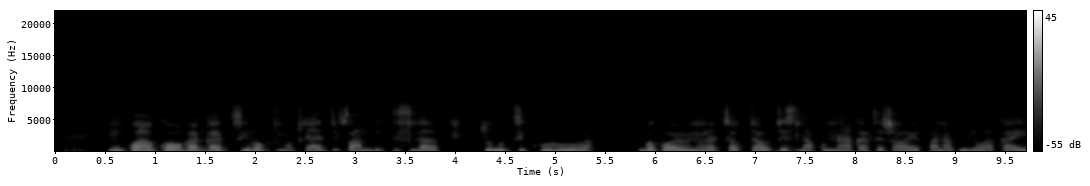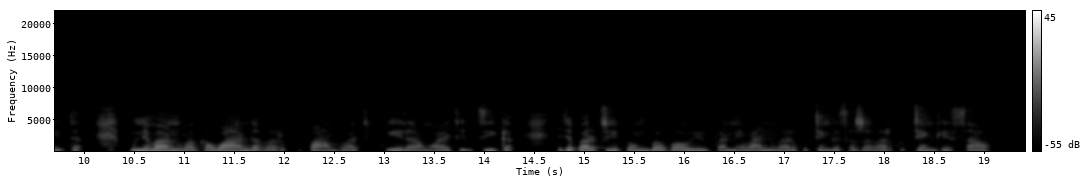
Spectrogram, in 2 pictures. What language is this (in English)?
Shona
